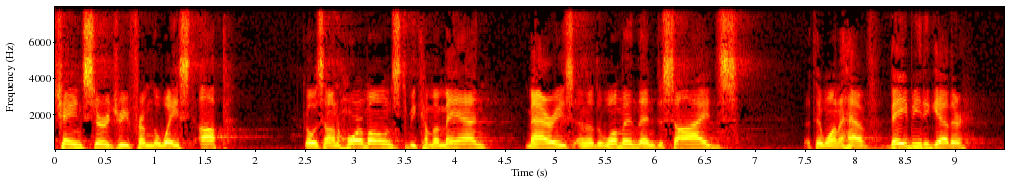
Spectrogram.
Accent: New York, United States; I say our watch, I'm a New Yorker and on the air on a regular basis every day in New York.

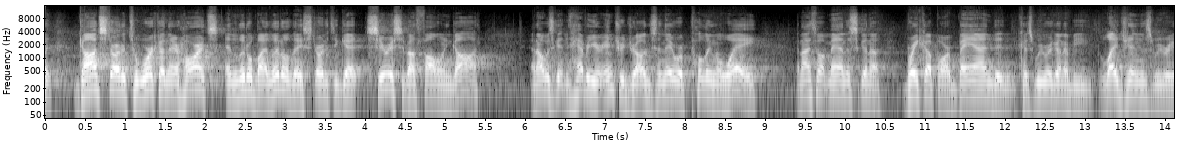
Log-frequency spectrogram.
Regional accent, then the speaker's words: New York, United States; also born or lived in Pensacola; now in North Carolina, United States; Whenever I travel, if someone says, where are you from? I always say New York. I live in North Carolina, but from New York.

